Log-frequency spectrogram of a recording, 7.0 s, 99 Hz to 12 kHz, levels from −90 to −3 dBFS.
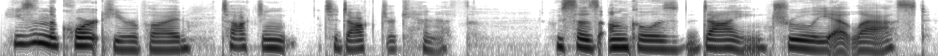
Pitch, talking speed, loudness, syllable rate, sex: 200 Hz, 155 wpm, -19 LUFS, 4.3 syllables/s, female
